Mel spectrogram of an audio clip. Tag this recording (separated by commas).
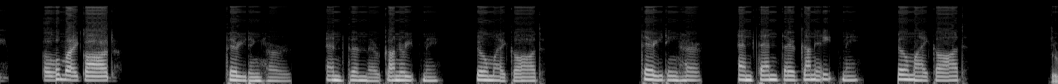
Speech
